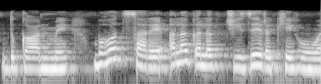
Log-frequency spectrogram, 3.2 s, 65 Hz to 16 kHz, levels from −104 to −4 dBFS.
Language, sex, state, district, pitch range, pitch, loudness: Hindi, female, Arunachal Pradesh, Lower Dibang Valley, 185-225 Hz, 195 Hz, -14 LUFS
